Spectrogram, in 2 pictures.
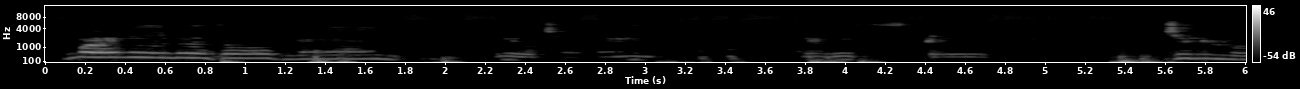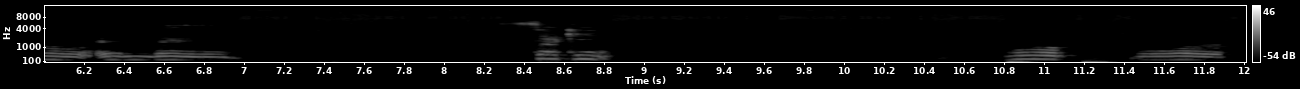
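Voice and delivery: put-on slow, high, strained old man. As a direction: croak it out like a war veteran. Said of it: "my old man voice is pretty bad".

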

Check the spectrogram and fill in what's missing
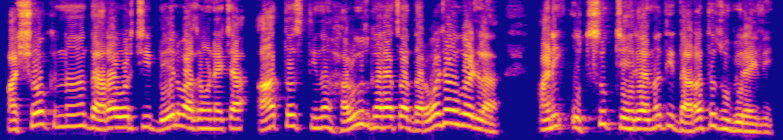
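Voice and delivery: ordinary delivery, nothing marked

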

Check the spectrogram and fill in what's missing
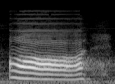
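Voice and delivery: loud, fond aww; audience aww. Shown as a demonstration. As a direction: coo like a charmed audience. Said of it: "One is".

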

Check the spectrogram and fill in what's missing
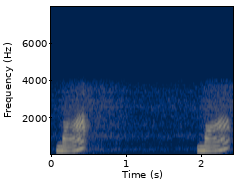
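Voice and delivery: "Ma" sliding upward; rising tone. Shown as a demonstration. Teacher demonstrates the second tone, "Ma" rising. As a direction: lift the pitch through "Ma" to the end. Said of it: "Let's do it again".

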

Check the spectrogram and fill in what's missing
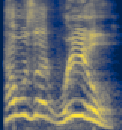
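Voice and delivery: high, squeaky outrage; gamer rage. Real, not acted. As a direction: rage at the unfair parry. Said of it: "there's a little bit of gamer rage in this clip".

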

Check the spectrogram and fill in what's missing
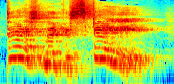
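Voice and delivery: high, drawn-out taunting movie quote. Retold or imitated. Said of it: "what [name] say in Juice".

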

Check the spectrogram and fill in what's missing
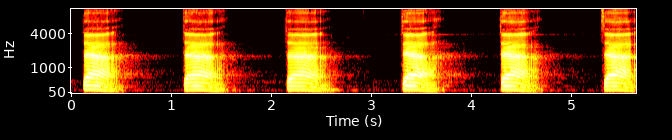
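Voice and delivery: isolated, carefully placed "তা"; model "তা" pronunciation. Shown as a demonstration. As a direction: separate "তা", tongue at the root of the teeth. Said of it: "এটাকে এভাবে মশক করবেন".

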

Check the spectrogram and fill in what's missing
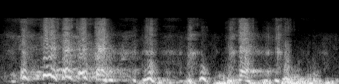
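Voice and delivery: real, sustained chuckling; amused laughter. Real, not acted. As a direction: laugh at your own remark for a few seconds. Preacher laughs at own remark.

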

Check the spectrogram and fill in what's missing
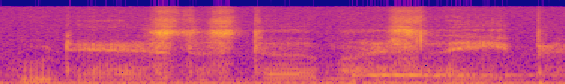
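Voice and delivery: spooky whisper. Pretend. Voicing the prince.

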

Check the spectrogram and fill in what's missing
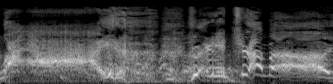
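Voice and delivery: high, laughing mock wail; mock crying driver. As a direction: imitate the scared driver wailing. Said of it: "crying like a baby".

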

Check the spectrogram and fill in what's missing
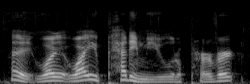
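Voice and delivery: normal talking voice

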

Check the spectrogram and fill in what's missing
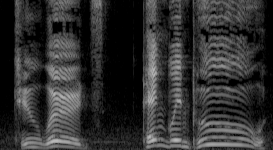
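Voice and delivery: odd little bug voice, slow on penguin poo; a cheeky beetle announcing its reason; dung beetle voice. Acted. Dung beetle explaining the trip, cheeky and slow.

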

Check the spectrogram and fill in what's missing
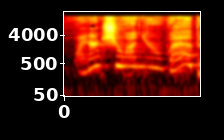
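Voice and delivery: high-pitched, surprised question; puzzled young pig. A narrator's reading. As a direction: ask high, wanting to know why. Wilbur puzzled by her absence.

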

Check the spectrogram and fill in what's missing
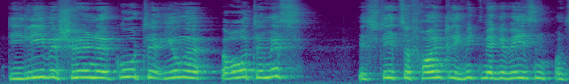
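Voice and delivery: put-on high, shaken old trapper in grief; Sam Hawkins voice. A narrator's reading. Sam mourns the young woman to the narrator, high and shaken.

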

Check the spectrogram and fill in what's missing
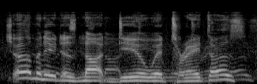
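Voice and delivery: slow, high German officer voice; U-boat captain calling out. A narrator's reading. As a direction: declare it slowly, pitched high. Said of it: "he yelled".

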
